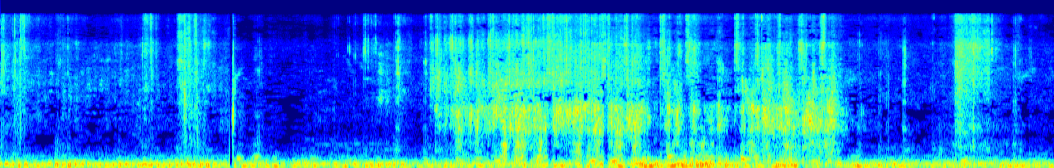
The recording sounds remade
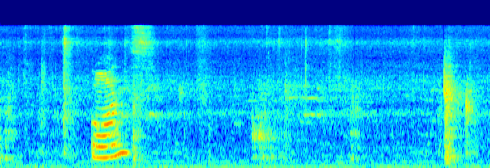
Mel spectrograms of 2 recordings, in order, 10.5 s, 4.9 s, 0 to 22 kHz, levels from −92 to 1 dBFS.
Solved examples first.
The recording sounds recorded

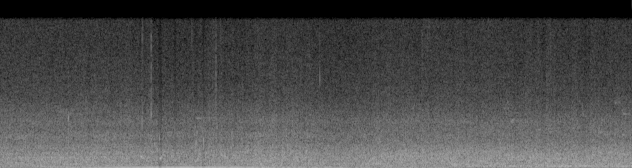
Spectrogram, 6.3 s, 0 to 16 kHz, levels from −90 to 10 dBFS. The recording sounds recorded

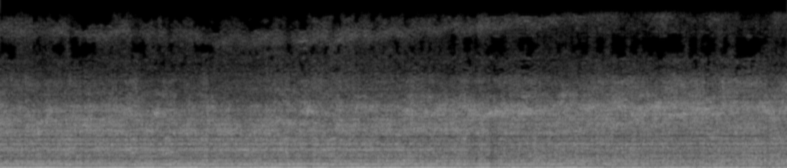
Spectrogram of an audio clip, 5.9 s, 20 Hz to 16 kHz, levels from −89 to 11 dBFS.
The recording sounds remade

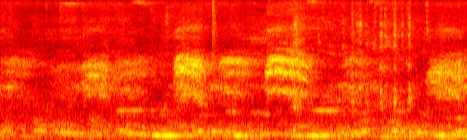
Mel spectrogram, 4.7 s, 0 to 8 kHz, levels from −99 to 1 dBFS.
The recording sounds recorded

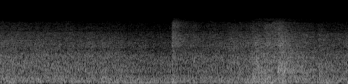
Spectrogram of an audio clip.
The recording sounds remade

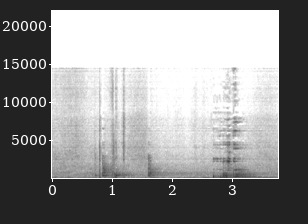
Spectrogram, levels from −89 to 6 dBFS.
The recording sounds remade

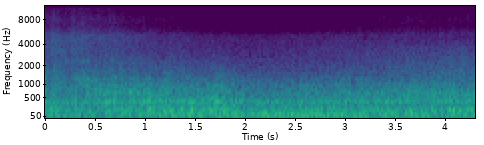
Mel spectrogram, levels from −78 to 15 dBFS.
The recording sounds remade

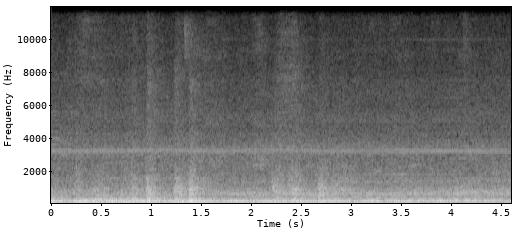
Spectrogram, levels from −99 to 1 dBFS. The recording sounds recorded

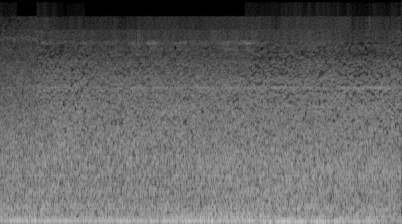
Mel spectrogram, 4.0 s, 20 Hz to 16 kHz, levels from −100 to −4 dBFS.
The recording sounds remade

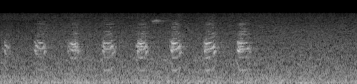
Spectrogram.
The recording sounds recorded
